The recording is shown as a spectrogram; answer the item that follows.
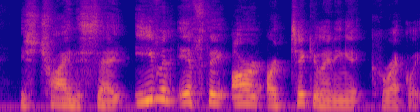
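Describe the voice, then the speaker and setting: On a very clean recording with a silent background, a man talks at a moderate pace in an animated tone. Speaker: executive coach. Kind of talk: business advice talk.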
